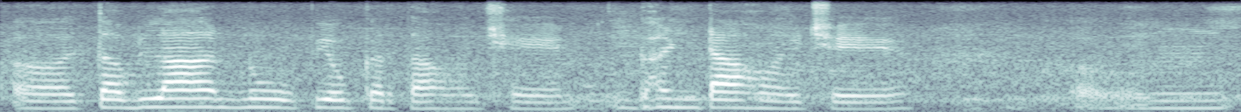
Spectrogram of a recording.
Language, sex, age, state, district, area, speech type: Gujarati, female, 30-45, Gujarat, Morbi, rural, spontaneous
